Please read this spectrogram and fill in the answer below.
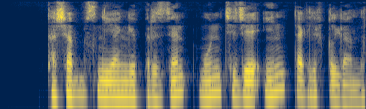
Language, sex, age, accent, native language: Uzbek, male, under 19, Jizzax, Uzbek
